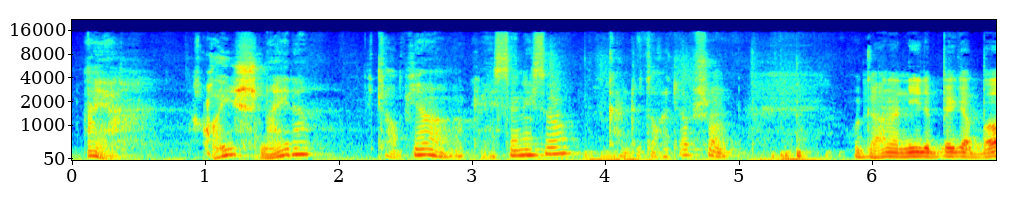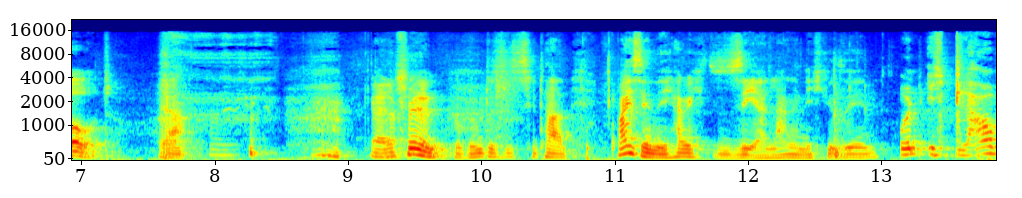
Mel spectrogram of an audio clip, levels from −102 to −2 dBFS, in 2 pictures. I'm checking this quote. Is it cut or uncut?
cut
